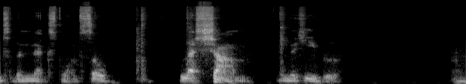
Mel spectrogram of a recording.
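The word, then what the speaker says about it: Leshem: Which is pronounced in the Hebrew Lasham. Lasham. No sign Christ. All right. So it's the Legia, which in the Hebrew is pronounced Lasham.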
